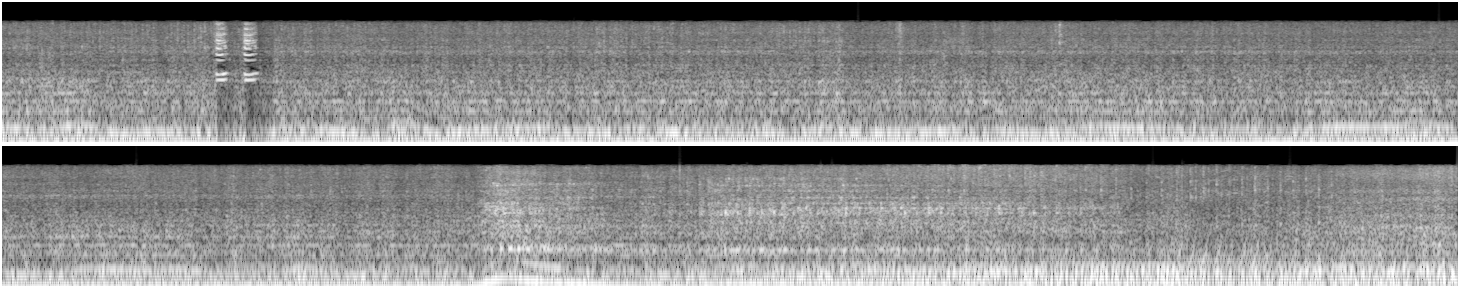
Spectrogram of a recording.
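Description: Hot rod and classic car engines idling and rumbling as the cars roll slowly past in a line, a steady loud low rumble. A short car-horn toot about two seconds in, and about two-thirds of the way through, a nearer engine grows louder as it passes.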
